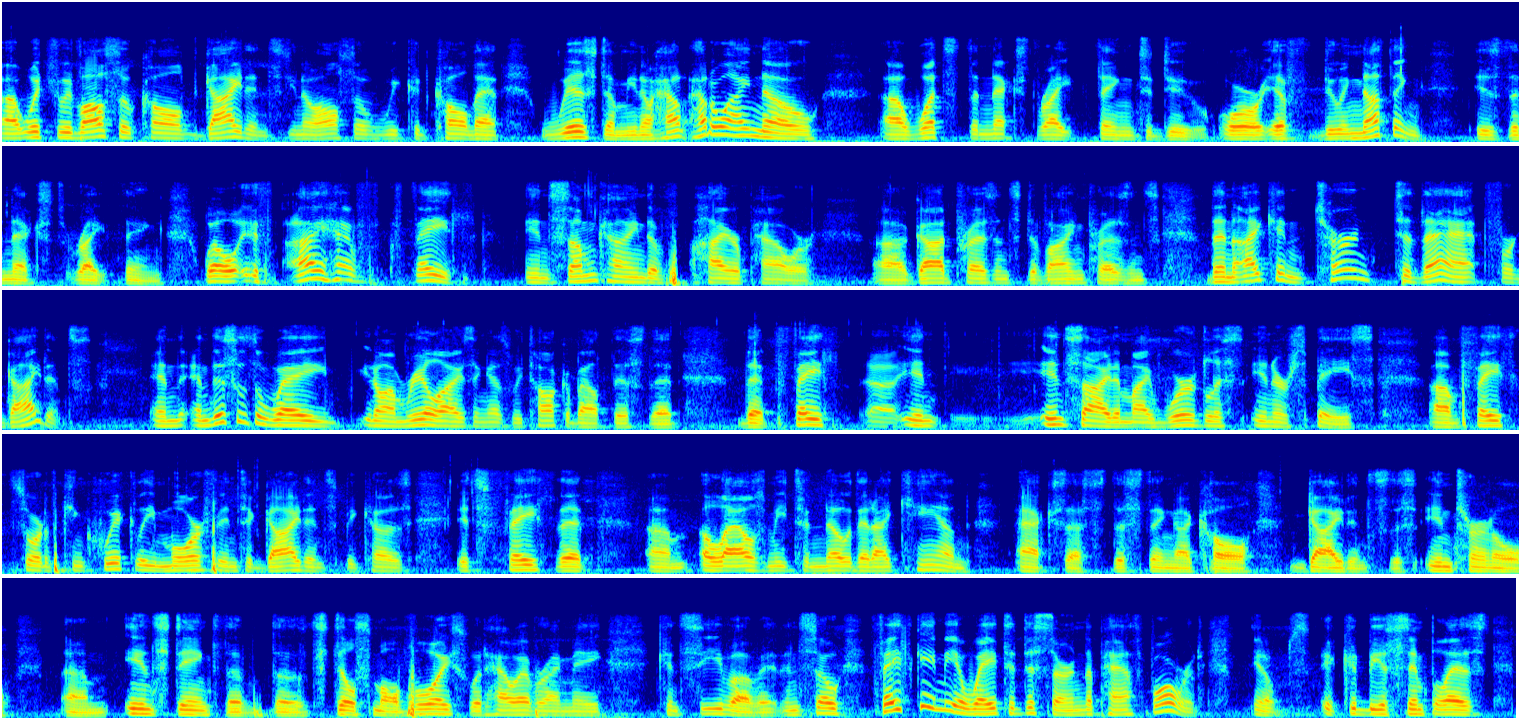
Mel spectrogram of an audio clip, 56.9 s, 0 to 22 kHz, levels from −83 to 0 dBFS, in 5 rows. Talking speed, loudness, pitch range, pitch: 160 wpm, -25 LUFS, 110-140 Hz, 120 Hz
